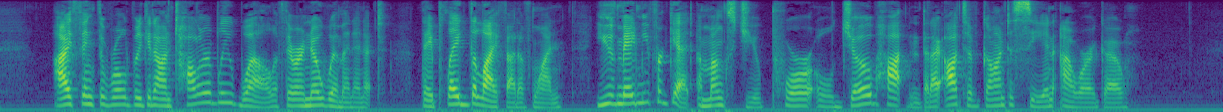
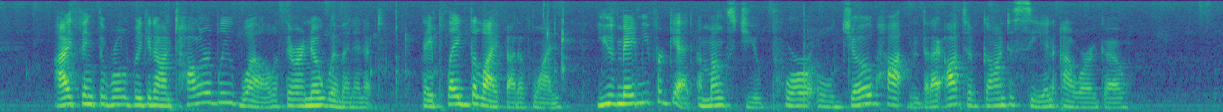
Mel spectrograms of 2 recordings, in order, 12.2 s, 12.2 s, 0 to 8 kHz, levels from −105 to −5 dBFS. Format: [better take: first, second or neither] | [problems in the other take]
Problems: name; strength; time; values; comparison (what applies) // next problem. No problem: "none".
first | background sound (Bathtub (filling or washing) / Water); 20 dB below the speech // room echo; dies away in 0.5 s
